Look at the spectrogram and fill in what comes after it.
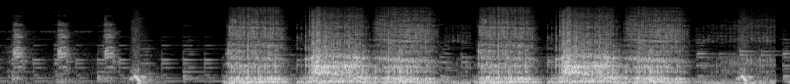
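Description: Lion roar sound effect: a string of loud, rough roars starting about two seconds in, over bouncy children's background music with a plucked, evenly spaced beat.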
